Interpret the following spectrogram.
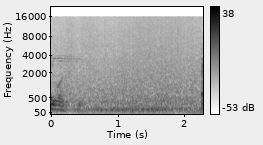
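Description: Steady, even hiss of background noise with no distinct strokes or clicks, after a single spoken word at the very start.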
